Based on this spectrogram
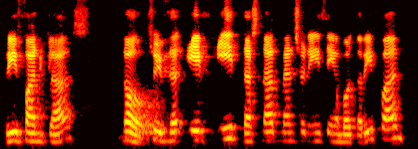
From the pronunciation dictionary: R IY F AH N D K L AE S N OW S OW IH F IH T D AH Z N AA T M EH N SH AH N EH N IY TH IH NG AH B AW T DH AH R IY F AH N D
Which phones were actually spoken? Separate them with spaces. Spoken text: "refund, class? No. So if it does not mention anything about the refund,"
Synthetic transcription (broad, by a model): R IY F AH N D K L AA S N OW S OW IH F IH T D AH S N AA T M EH N SH AH N EH N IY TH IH NG AH B AW T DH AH R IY F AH N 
